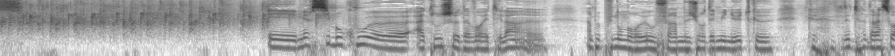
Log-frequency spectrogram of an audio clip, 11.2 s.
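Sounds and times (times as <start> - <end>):
sustained audience applause: 0.0 - 4.5
speech: 3.4 - 11.1.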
